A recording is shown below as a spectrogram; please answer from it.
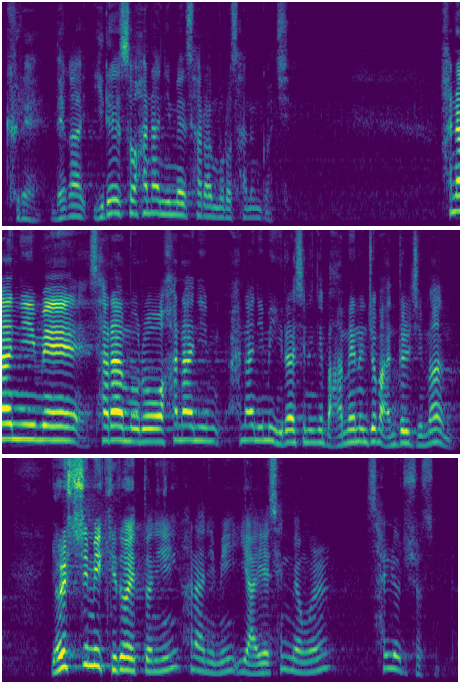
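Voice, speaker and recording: A man's voice: sits high, lively intonation, moderate pace. A man preaching who voices a zealous, impatient male prophet praying bluntly to God. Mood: satisfied. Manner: demanding, blunt. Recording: echoey church hall.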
